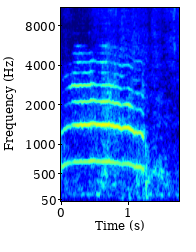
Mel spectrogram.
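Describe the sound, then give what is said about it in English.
A single drawn-out cat meow, steady and fairly loud, lasting about a second before cutting off into quiet room noise. No one speaks. “say meow.”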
